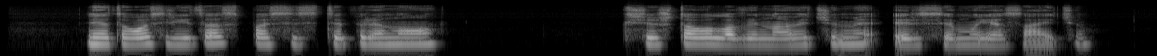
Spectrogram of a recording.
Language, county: Lithuanian, Marijampolė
